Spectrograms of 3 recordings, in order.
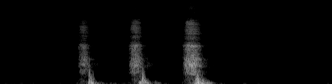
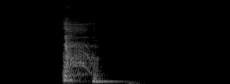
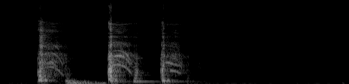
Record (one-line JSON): {"exhalation_length": "3.3 s", "exhalation_amplitude": 7625, "exhalation_signal_mean_std_ratio": 0.32, "cough_length": "2.3 s", "cough_amplitude": 3554, "cough_signal_mean_std_ratio": 0.35, "three_cough_length": "3.5 s", "three_cough_amplitude": 6775, "three_cough_signal_mean_std_ratio": 0.37, "survey_phase": "alpha (2021-03-01 to 2021-08-12)", "age": "18-44", "gender": "Male", "wearing_mask": "No", "symptom_none": true, "symptom_onset": "12 days", "smoker_status": "Never smoked", "respiratory_condition_asthma": false, "respiratory_condition_other": false, "recruitment_source": "REACT", "submission_delay": "1 day", "covid_test_result": "Negative", "covid_test_method": "RT-qPCR"}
